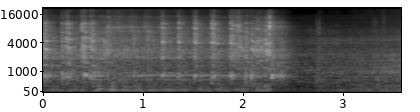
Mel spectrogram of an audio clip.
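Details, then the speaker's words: 1974 Honda CB750 with rebuilt carbs, new plugs and coils, after carb and idle adjustment, with brake cleaner sprayed in and the tank just refitted: fires and runs raggedly for a couple of seconds, then dies on its own. Owner suspects fuel still refilling the system; the choke was partly open. "Right there. I just stopped. I didn't do anything. They wanted to run for a second there. I think it's just getting like fuel back in the system."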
